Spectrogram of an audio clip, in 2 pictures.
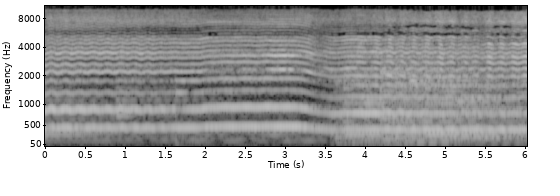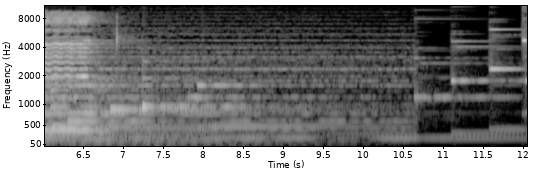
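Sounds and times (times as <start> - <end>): woman singing a wordless note: 0.0 - 7.3.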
